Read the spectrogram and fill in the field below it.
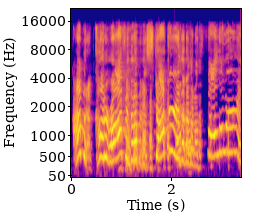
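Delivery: loud, high, revenge-fuelled rant; vengeful rant. Retold or imitated. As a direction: spit out the threats, loud and high. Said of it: "the old me would have been like".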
